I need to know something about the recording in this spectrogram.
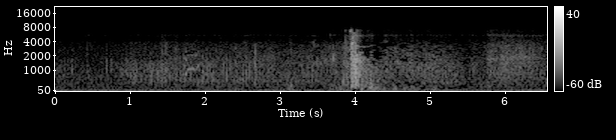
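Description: Near silence with one brief, sharp knock about four seconds in.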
